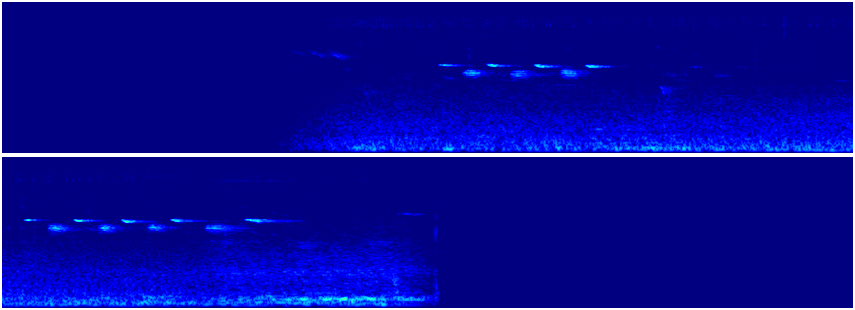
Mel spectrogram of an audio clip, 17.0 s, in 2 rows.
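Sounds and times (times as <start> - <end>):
songbird chirping: 2.8 - 12.9.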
